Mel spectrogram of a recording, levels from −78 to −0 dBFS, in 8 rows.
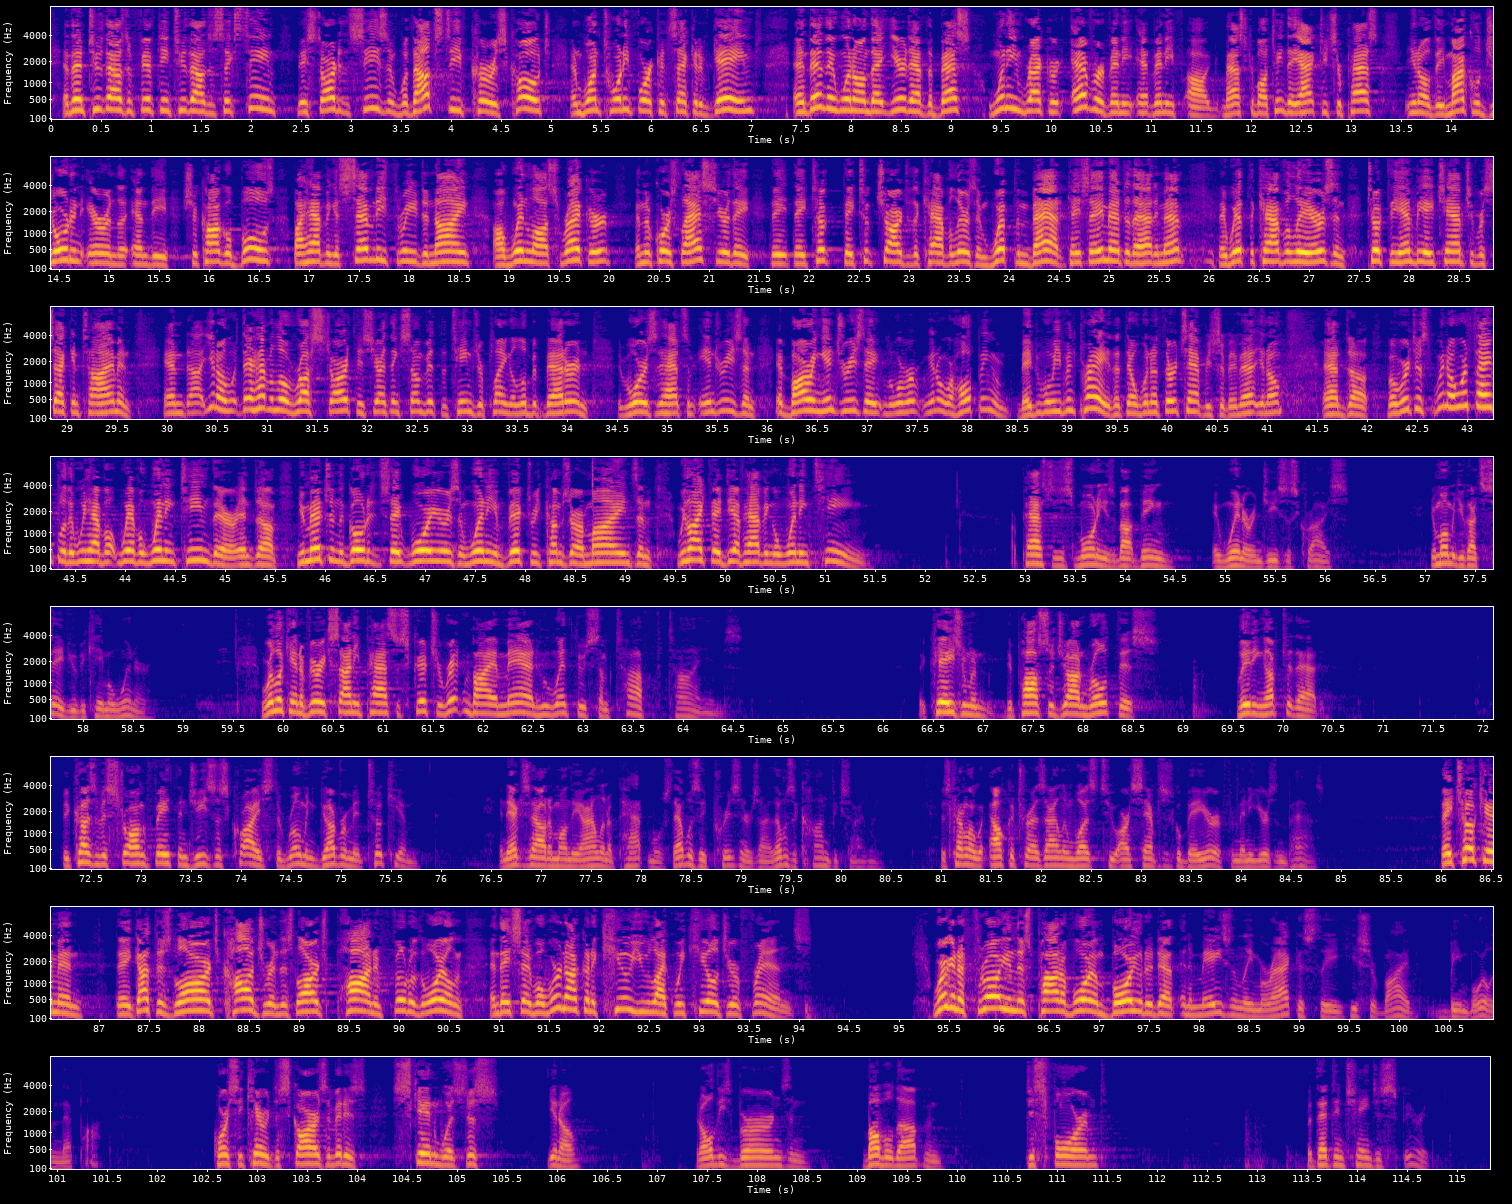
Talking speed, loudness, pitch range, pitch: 205 wpm, -17 LUFS, 165-230 Hz, 195 Hz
